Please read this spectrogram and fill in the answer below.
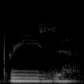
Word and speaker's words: breeze: We can change the F and we can get the word breeze. Breeze, breeze. So we have B, R, and ease, breeze. The E at the end, of course, is silent.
